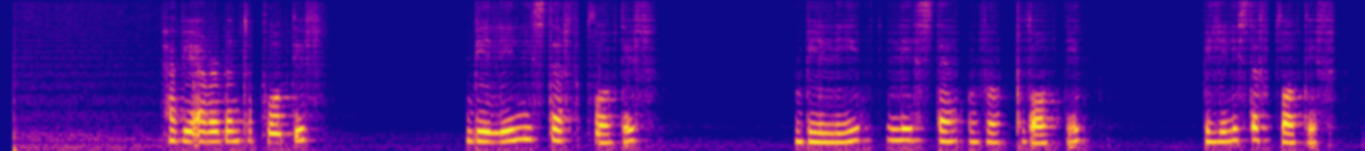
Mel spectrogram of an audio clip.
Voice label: Have you ever been to Plovdiv, bulgarian phrasebook; the talking bulgarian phrasebook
